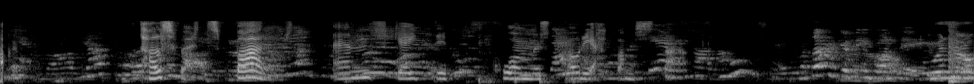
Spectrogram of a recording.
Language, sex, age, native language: Icelandic, female, 40-49, Icelandic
